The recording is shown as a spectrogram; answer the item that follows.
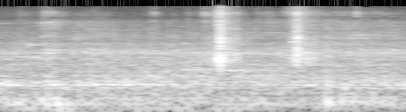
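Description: Rubik's cube layers clicking as they are twisted by hand: two sharp plastic clicks close together about a second in.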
